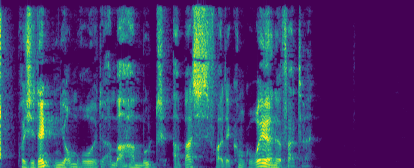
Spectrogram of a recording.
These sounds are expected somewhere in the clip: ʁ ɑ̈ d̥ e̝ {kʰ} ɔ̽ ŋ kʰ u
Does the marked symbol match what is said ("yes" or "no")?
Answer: yes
